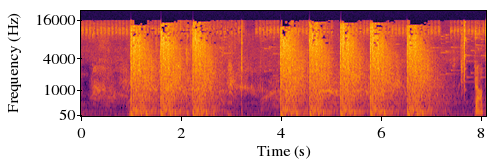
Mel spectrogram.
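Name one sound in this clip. A pistol fires shot after shot in bursts.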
